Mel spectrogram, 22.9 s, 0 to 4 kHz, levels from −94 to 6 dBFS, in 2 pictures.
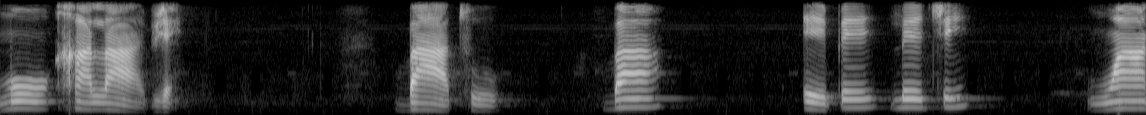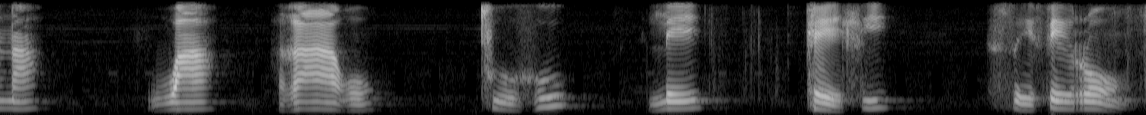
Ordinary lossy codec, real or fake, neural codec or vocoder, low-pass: none; real; none; 3.6 kHz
